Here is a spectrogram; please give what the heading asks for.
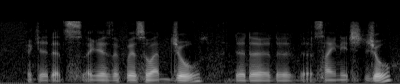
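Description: Throughout the speech, a grainy distortion rides on the signal and changes with it, roughly 25 dB below the level, with quiet passages turning gritty and near-silent tails dropping out or sputtering. This is likely low bit depth without dither, with samples truncated to about 7 bits.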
